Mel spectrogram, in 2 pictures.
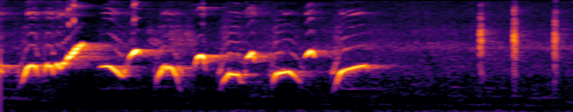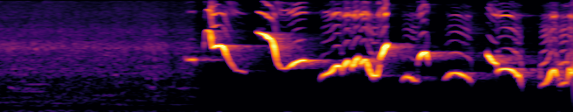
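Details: Vigorous white-rumped shama song used to stimulate other birds: dense, varied whistled phrases with bouncing up-and-down notes, a short gap with a few clicks, then a louder, higher burst of rich whistles.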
